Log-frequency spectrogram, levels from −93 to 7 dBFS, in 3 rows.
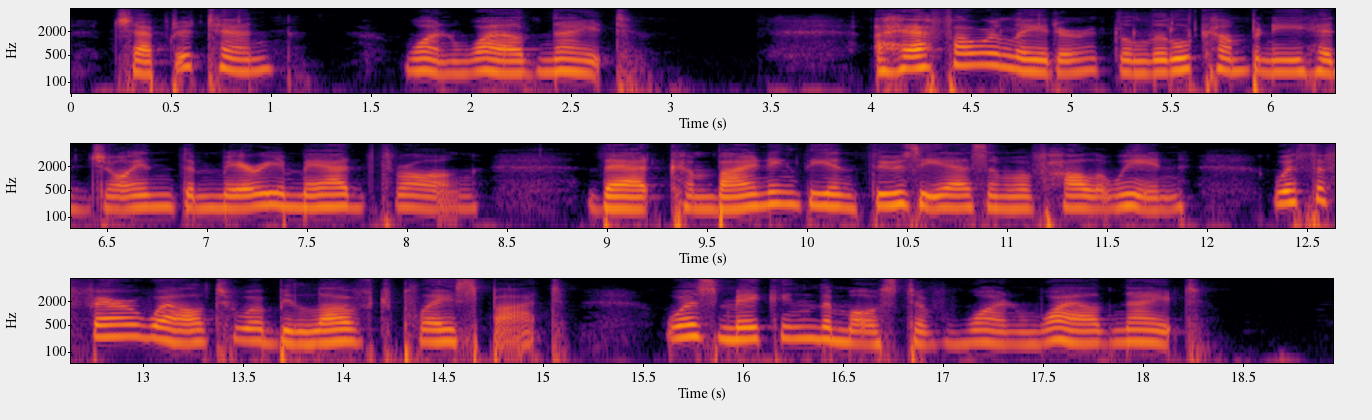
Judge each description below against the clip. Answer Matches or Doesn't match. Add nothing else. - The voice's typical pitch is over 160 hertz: Matches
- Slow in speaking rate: Matches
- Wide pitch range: Doesn't match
